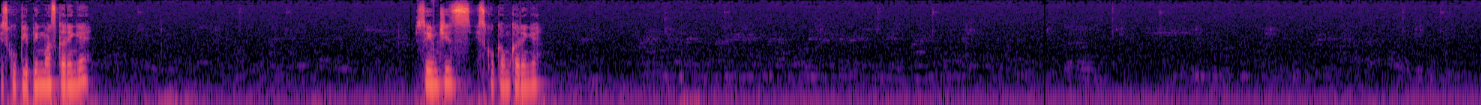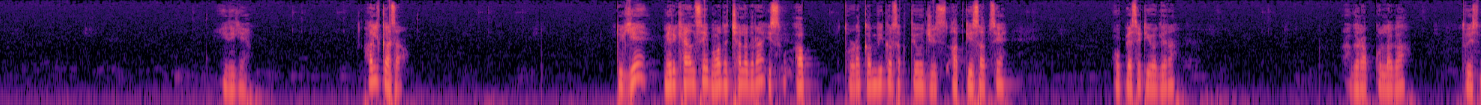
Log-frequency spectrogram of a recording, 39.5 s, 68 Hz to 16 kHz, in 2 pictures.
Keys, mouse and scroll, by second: 30.7 click, 34.8 click.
